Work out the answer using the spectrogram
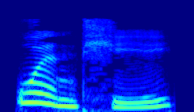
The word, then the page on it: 问题: wen ti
